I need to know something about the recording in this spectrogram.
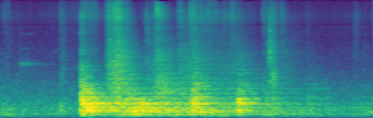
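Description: A gloved hand rubs and thumps against a metal panel.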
